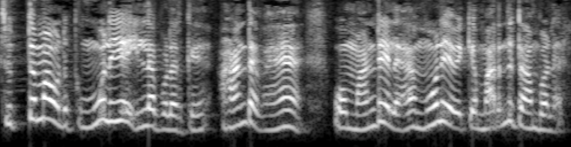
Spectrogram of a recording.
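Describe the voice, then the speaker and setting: A woman playing a cartoon mother, furious village mom, shrill berating tone, rapid-fire delivery. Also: expressive. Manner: shrill, berating, lamenting scolding. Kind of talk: cartoon serial voice acting.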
